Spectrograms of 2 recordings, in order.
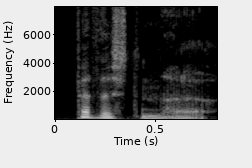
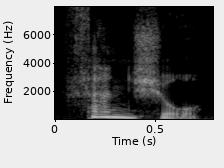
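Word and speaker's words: Featherstonehaugh: a u g h all one word buddy featherston her as I thought it was and then someone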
